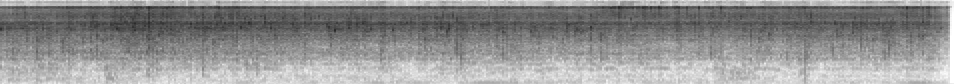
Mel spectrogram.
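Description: Chopped onion with crushed garlic and chili sautéing in a pan for a bitter gourd dry curry, a loud continuous sizzle with occasional stirring scrapes, close and steady with no talking.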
